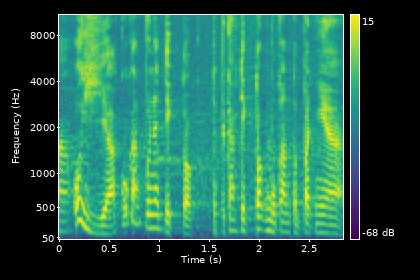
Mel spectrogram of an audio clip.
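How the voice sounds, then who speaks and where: Noticeable background noise fills the recording. The speaking goes by very fast. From Madura (Bangkalan), Indonesia. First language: Madurese (speaking Indonesian). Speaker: TikTok Islamic preacher. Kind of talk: casual interview chat.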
